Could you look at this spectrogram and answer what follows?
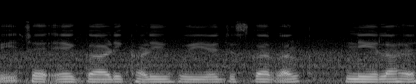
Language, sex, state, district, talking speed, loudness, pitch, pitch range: Hindi, male, Jharkhand, Sahebganj, 145 wpm, -28 LUFS, 120 Hz, 115-125 Hz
